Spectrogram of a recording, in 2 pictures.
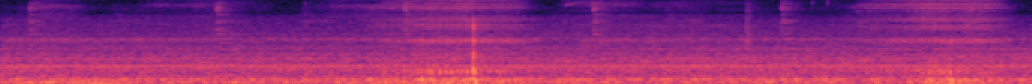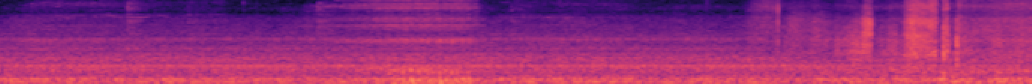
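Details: Capone, a dog with cropped ears, sleeping and snoring loudly indoors; soft breathy snores swell at about two to three second intervals over a steady low hum, with a brief clatter near the end.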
